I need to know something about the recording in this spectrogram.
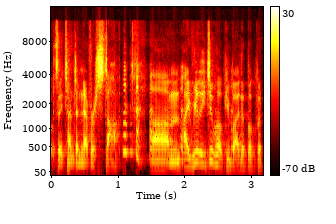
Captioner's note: laughing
